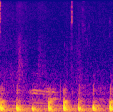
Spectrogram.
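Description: Faint, evenly spaced low thumps, about three a second, like a muffled beat.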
